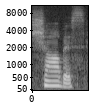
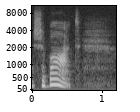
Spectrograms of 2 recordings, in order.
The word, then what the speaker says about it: Shabbat: have changed a little my grandmother called it Shabbos whereas today we use the Sephardic pronunciation Shabbat but it has always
